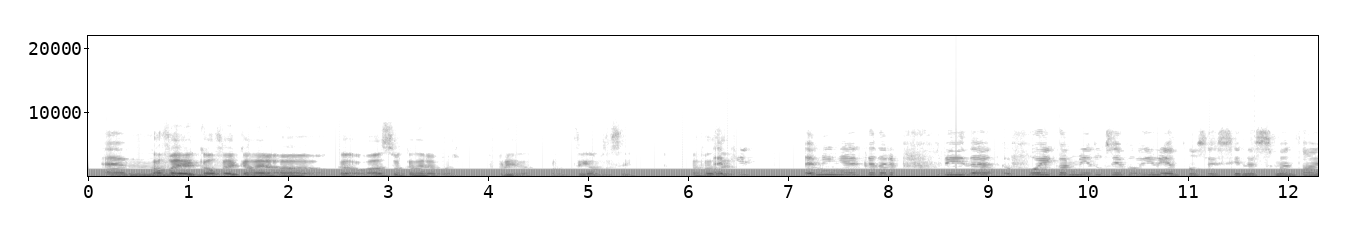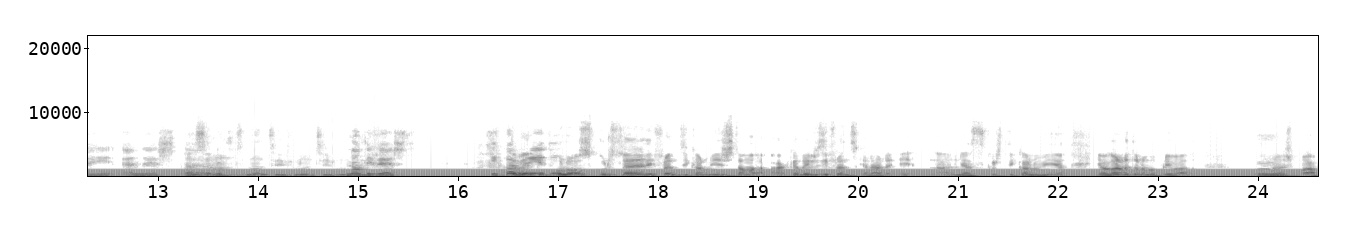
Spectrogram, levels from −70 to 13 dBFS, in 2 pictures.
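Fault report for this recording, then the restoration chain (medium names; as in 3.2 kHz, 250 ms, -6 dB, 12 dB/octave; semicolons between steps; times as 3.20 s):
buzz 60 Hz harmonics 18 -34 dBFS
crackle 24 per s -34 dBFS
8.68 s: pop -18 dBFS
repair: de-click; de-hum 60 Hz, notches 18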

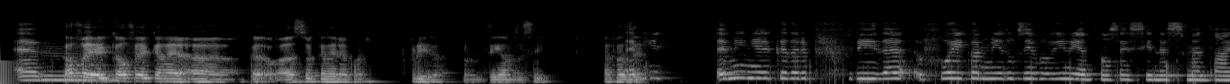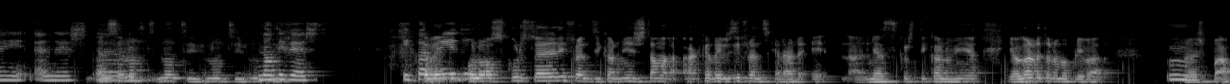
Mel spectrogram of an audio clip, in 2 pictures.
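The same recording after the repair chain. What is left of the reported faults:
nothing left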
